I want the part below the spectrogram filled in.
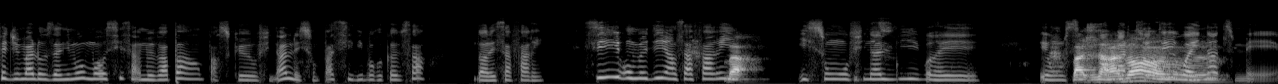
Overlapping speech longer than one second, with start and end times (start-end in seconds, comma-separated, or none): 10.7-12.2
